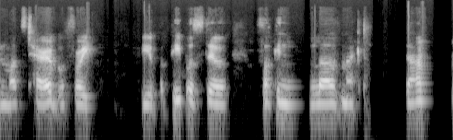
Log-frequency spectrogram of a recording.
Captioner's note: audio blurs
